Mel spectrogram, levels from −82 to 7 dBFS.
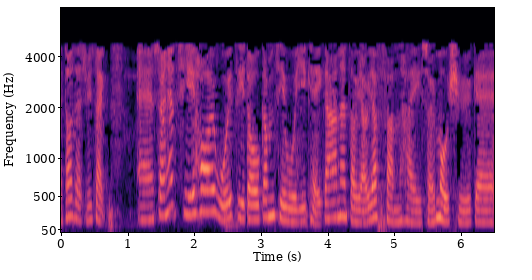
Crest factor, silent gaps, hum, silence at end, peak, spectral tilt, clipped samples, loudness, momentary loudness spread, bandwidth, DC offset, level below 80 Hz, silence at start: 18 dB; none; none; 0 s; -6 dBFS; -10 dB/octave; under 0.1%; -23 LUFS; 7 LU; 5 kHz; under 0.1%; -60 dBFS; 0 s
